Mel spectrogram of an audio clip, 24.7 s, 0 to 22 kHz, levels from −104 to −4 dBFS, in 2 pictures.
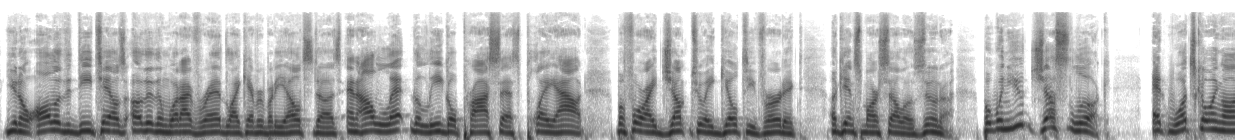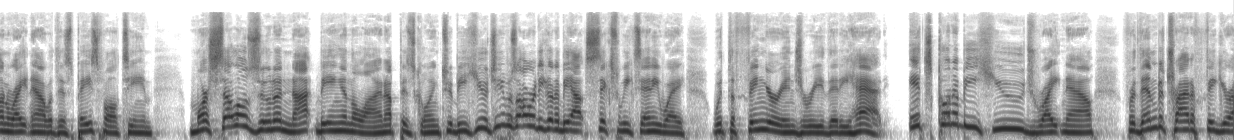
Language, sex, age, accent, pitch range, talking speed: English, male, 40-59, American, 150-195 Hz, 220 wpm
